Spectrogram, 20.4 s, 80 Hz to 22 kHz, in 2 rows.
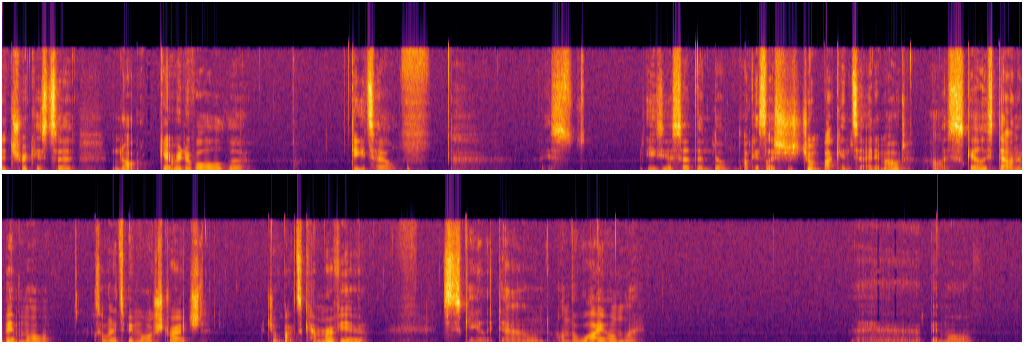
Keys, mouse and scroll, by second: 3.4-4.5 drag, 4.5 middle click, 4.6-5.1 drag, 7.1 Tab, 8.4 s, 13.0 KP_0, 15.1 s.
